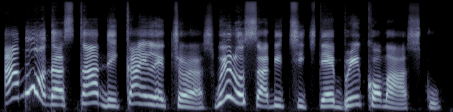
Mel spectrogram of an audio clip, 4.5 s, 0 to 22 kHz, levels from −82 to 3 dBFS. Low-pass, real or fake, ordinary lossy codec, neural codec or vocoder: none; fake; none; autoencoder, 48 kHz, 32 numbers a frame, DAC-VAE, trained on Japanese speech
